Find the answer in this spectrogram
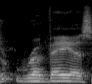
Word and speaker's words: Reveus: And it was Reveus is how they pronounce that word.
